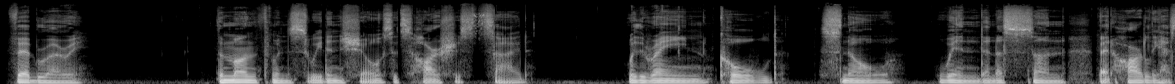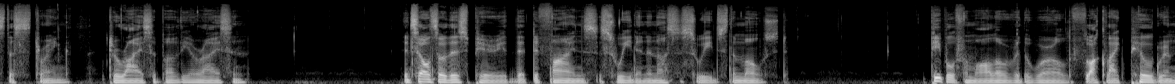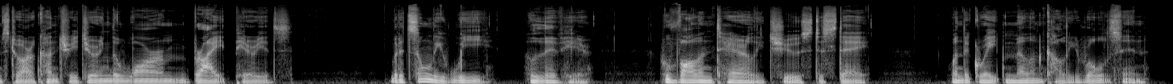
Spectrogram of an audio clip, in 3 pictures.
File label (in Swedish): se m engelska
